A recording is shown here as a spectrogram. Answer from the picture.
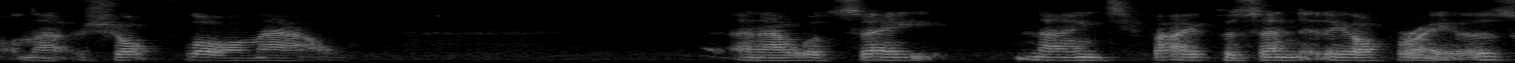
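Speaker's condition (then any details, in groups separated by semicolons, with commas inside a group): Motor neurone disease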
